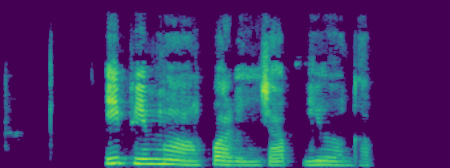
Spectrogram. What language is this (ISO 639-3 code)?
bax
